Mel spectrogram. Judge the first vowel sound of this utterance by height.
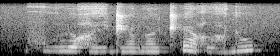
high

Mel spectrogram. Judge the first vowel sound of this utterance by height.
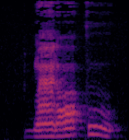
low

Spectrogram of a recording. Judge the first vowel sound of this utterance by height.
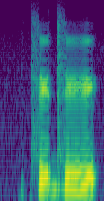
mid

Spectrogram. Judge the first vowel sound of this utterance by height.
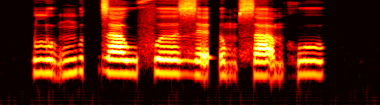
high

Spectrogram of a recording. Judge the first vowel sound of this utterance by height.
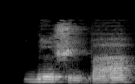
high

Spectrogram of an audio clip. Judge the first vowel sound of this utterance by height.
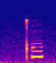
high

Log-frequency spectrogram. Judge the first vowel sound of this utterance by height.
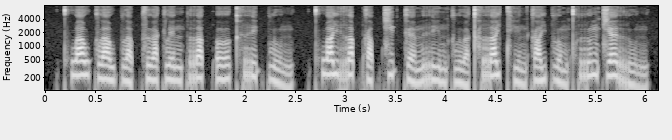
low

